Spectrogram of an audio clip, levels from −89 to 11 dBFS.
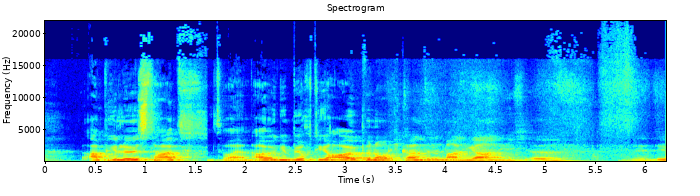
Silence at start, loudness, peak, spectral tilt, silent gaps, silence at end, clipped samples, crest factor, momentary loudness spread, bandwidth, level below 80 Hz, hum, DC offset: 0 s; -14 LUFS; 0 dBFS; -6 dB/octave; none; 0 s; under 0.1%; 14 dB; 16 LU; over 20 kHz; -52 dBFS; none; under 0.1%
